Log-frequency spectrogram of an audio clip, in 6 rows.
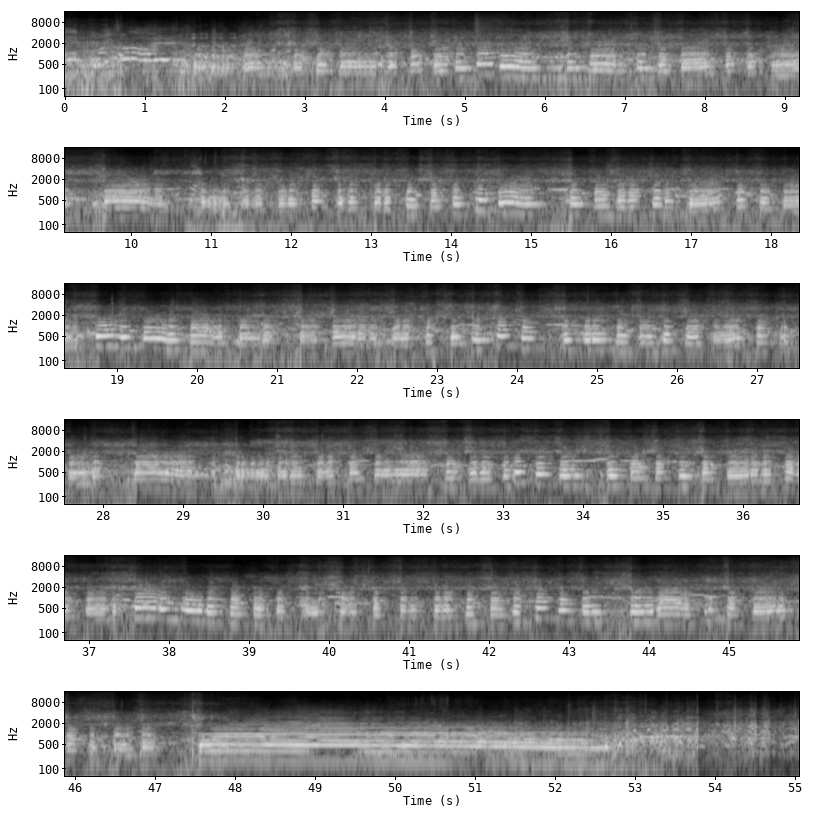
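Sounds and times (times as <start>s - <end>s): folk dance tune: 0.0s - 55.0s
jingling leg bells: 0.0s - 55.0s.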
